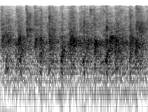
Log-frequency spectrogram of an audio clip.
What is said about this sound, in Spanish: Fuerte aplauso nuevamente, por favor, todas las naciones. Gracias.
